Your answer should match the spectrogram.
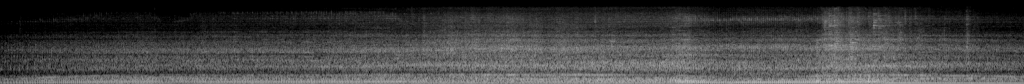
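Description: Diesel farm tractor engine revving hard while the tractor is driven in stunt turns. The engine note climbs in the first second, dips briefly about seven seconds in, then climbs again, over a steady hiss.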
